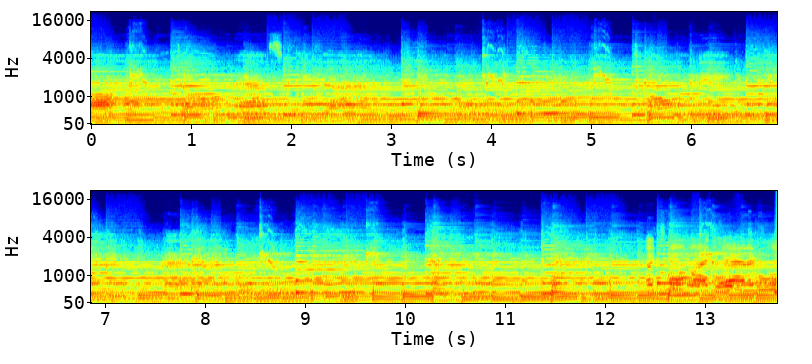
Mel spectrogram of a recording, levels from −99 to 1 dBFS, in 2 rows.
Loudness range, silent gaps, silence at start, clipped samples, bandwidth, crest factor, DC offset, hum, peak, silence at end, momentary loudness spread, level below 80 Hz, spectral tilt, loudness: 1 LU; none; 0 s; under 0.1%; 9.6 kHz; 16 dB; under 0.1%; none; 0 dBFS; 0 s; 5 LU; -40 dBFS; -7.5 dB/octave; -18 LUFS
